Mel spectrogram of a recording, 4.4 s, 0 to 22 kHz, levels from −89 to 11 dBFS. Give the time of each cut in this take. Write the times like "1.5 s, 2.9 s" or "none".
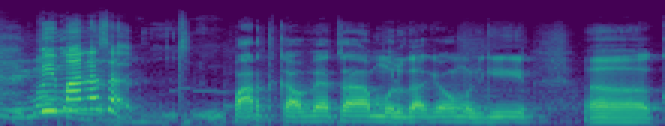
1.5 s

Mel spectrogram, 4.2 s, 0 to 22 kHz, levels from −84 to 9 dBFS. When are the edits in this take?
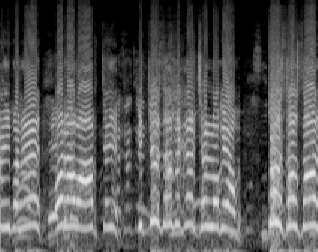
none

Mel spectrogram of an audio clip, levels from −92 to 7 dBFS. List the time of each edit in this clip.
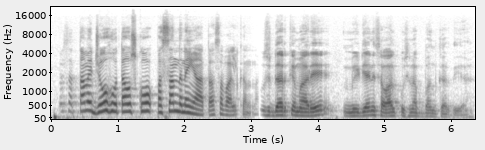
3.2 s

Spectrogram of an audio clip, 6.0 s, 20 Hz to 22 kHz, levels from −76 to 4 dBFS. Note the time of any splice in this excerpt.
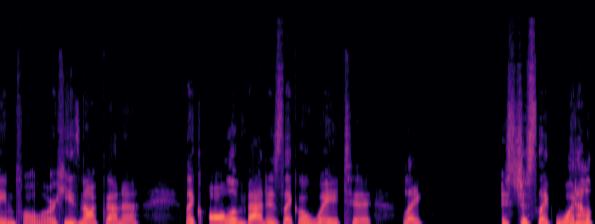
none

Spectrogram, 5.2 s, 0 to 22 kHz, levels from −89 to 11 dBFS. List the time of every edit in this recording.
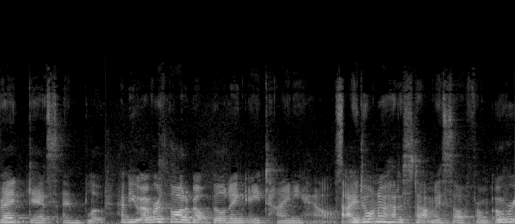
1.1 s, 3.3 s

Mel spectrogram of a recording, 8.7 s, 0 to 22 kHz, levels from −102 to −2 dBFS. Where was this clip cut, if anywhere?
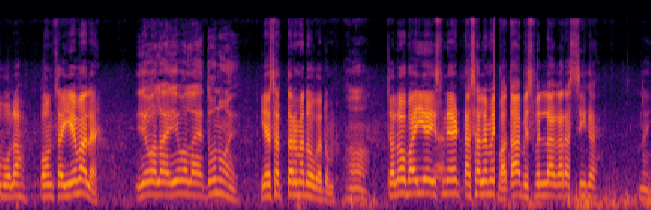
6.6 s

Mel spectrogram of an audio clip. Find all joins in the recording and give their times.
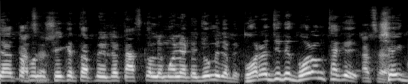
2.3 s

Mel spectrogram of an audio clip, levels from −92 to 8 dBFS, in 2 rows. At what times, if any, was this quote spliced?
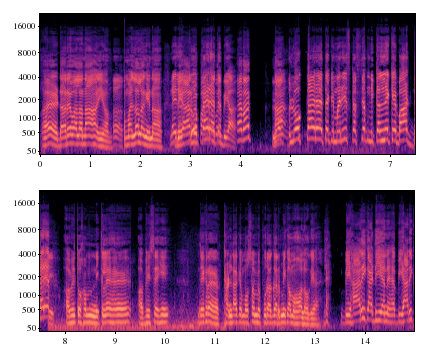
1.6 s, 7.7 s, 13.2 s

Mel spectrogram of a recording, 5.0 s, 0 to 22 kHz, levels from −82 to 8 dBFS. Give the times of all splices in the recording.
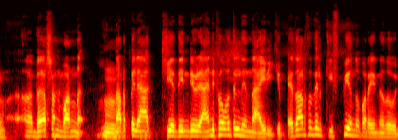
3.5 s

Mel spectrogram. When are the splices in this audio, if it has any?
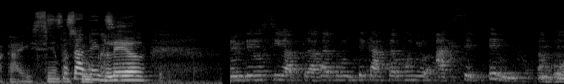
2.2 s

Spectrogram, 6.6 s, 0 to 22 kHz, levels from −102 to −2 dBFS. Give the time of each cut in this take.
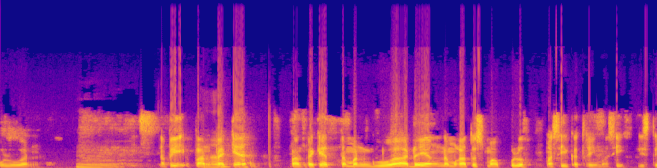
1.5 s

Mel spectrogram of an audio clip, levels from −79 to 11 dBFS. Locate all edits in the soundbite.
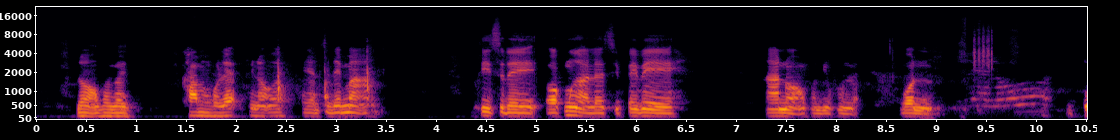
none

